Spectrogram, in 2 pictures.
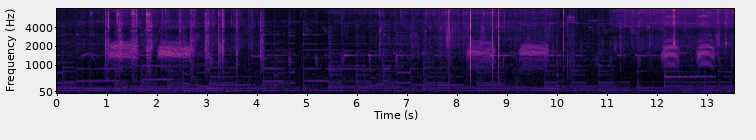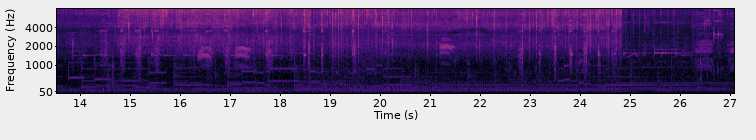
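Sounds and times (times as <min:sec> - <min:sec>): onion sizzling in a pot: 0:05.6 - 0:10.4, 0:11.0 - 0:27.0.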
